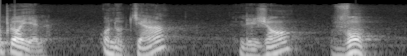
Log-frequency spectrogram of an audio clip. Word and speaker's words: vont: on obtient les gens vont attention le thé à la fin et muet et ne se prononcent pas voilà cette leçon est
